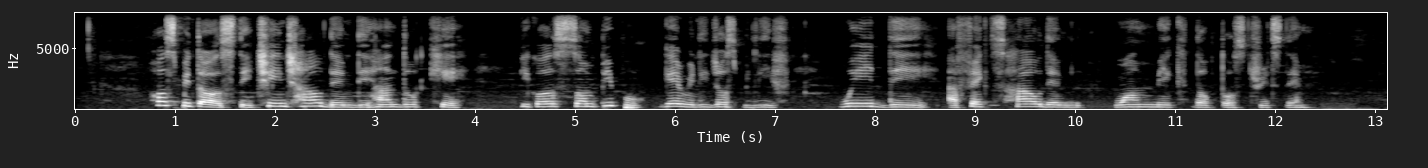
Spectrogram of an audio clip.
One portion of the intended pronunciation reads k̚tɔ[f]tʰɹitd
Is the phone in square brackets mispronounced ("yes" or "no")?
yes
